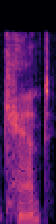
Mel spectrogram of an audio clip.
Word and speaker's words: can't: Notice how the T in can't and shouldn't is not strongly pronounced.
